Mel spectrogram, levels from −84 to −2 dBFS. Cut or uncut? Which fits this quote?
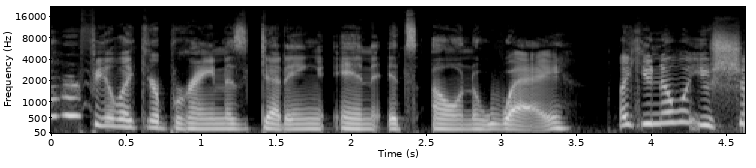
uncut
